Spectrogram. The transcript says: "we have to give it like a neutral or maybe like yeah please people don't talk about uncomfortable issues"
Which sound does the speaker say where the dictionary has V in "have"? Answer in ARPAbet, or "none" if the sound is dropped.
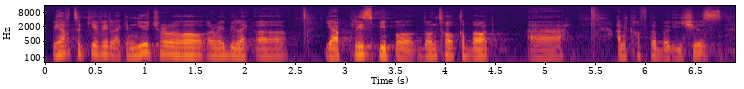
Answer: F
